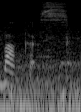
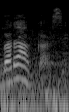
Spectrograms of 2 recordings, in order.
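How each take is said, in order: First: The name is said with two syllables. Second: The name is said with three syllables. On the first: The speaker calls it right. "It's Bacchus" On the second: The speaker calls it wrong. "He said Barakas"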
